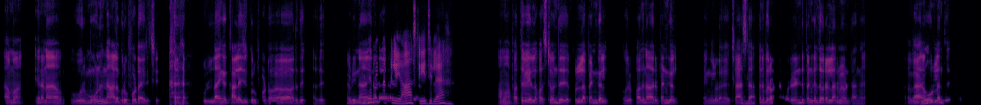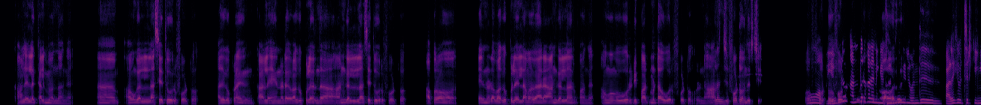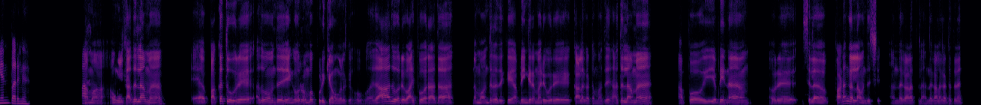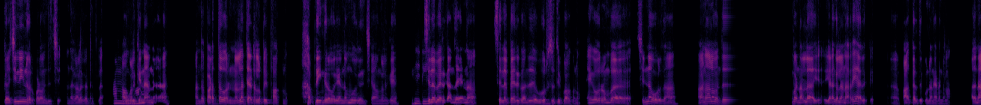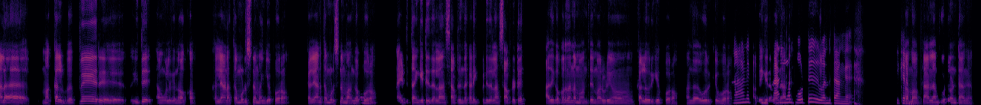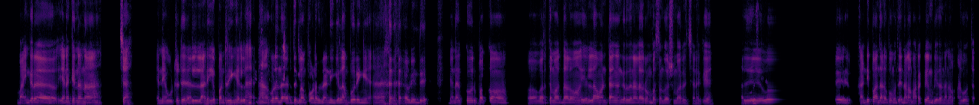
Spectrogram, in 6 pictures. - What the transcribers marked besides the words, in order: in English: "குரூப் ஃபோட்டோ"; chuckle; in English: "ஃபுல்லா"; other background noise; in English: "காலேஜ் குரூப் ஃபோட்டோவா"; distorted speech; in English: "ஸ்டேஜு"; unintelligible speech; chuckle; in English: "ஃபுல்லா"; tapping; drawn out: "அ"; "காலயில" said as "கால்ல"; in English: "ஃபோட்டோ"; in English: "டிபார்ட்மென்ண்ட்டா"; joyful: "ஓ! அப்ப எவ்வளோ நண்பர்கள நீங்க கல்லூரியில வந்து பழகி வச்சிருக்கீங்கன்னு பாருங்க"; unintelligible speech; in English: "பிளானு பிளான்லாம்"; unintelligible speech; chuckle; in English: "பிளான்லாம்"; laugh; laughing while speaking: "அ அப்டின்ட்டு"
- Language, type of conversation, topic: Tamil, podcast, குடும்பத்தினரும் நண்பர்களும் சேர்ந்து கொண்ட உங்களுக்கு மிகவும் பிடித்த நினைவைக் கூற முடியுமா?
